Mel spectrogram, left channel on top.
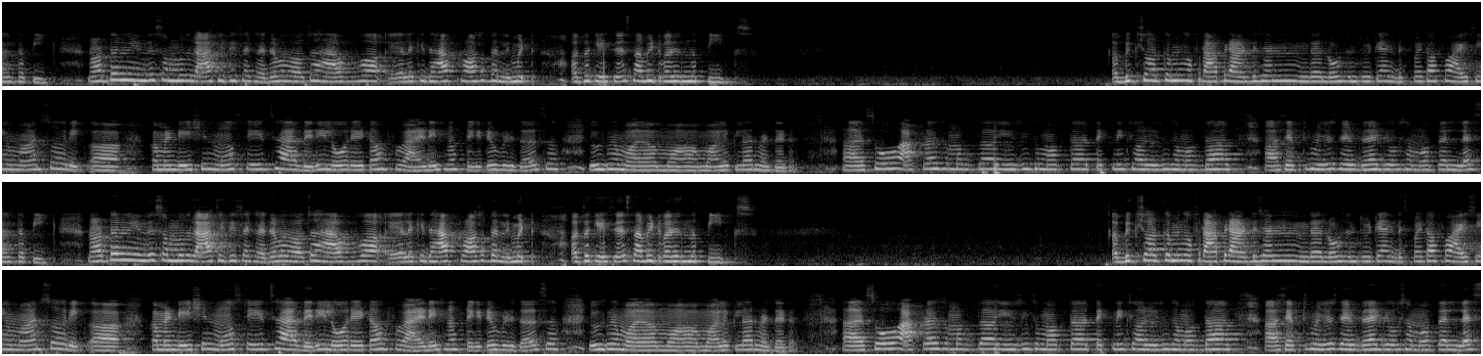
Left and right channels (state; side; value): normal; both; correlation 0.77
